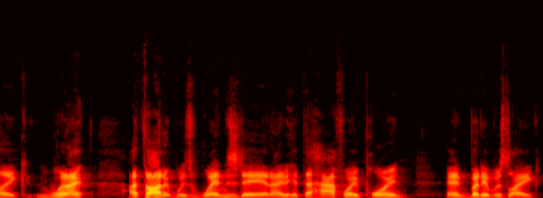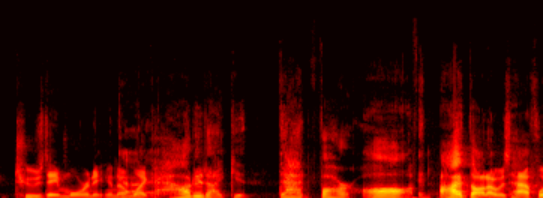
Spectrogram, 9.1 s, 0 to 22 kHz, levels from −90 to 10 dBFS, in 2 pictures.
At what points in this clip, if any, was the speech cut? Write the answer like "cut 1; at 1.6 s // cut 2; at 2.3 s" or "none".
cut 1; at 8.1 s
